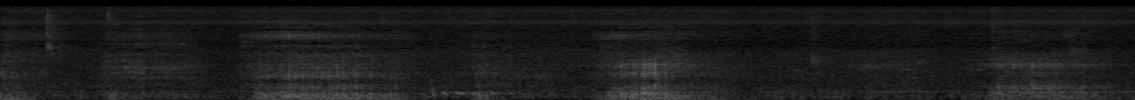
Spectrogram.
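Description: Soft rasping noises repeat every few seconds, a quiet, irregular snore over steady room hiss.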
